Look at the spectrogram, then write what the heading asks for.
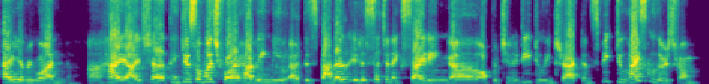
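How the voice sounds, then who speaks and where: A woman's voice: on the high side, fairly even intonation, normal speed, hardly any pauses, a bit bright, low-quality recording. A woman from India, a mechanical engineer, introducing herself on a video-call panel politely with small fillers.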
